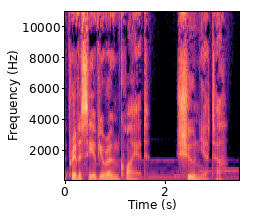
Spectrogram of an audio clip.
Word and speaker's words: Sunyata: Sunyata. 3 syllables, soft and open, ending on a breath rather than a stop.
